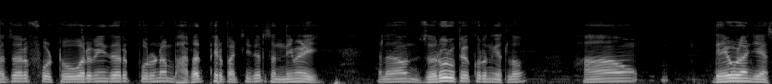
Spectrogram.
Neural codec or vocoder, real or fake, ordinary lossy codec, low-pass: none; real; none; none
